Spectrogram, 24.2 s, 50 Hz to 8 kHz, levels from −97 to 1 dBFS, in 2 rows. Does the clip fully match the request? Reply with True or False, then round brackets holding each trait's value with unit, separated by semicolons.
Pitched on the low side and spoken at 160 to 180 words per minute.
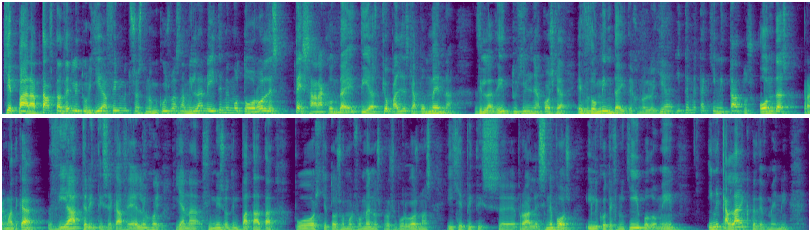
False (115 Hz; 150 wpm)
